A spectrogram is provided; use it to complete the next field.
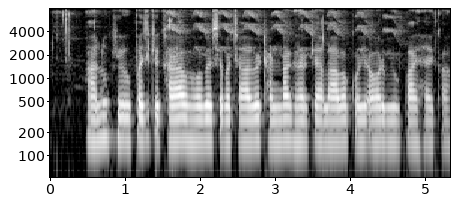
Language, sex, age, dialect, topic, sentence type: Magahi, male, 18-24, Western, agriculture, question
